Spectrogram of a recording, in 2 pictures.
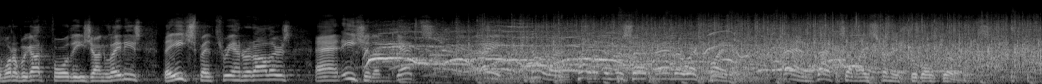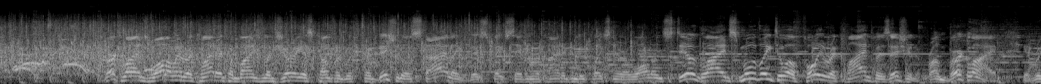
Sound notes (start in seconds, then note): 3.8 contestants scream; 9.8 applause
